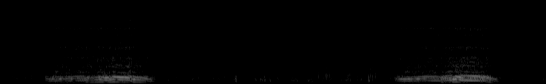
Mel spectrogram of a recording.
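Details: Female friend who denies snoring, recorded asleep: two loud, throaty snores on breathing in, about 17 breaths a minute, with quiet between them.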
